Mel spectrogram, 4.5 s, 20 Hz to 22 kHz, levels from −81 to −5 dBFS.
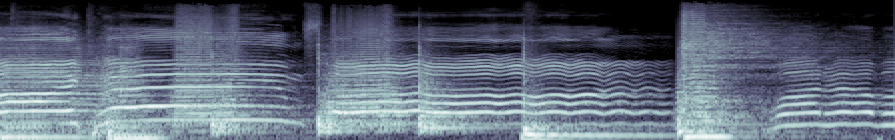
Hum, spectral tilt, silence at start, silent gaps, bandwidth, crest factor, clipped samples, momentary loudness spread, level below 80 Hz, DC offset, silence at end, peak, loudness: none; -4 dB/octave; 0 s; none; over 20 kHz; 12 dB; under 0.1%; 8 LU; -26 dBFS; under 0.1%; 0 s; -2 dBFS; -13 LUFS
